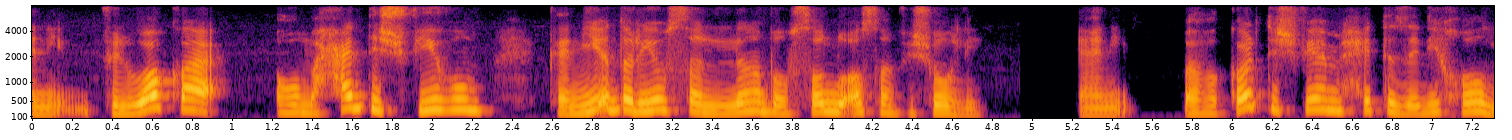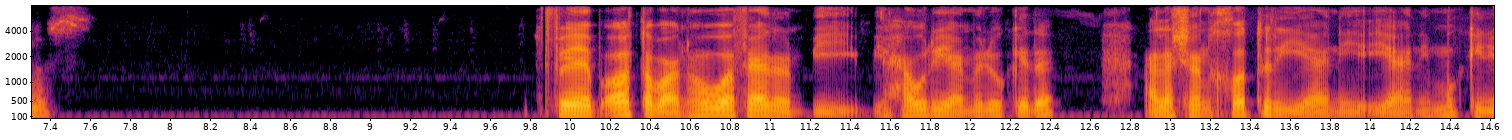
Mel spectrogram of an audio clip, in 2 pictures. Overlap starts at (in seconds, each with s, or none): none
